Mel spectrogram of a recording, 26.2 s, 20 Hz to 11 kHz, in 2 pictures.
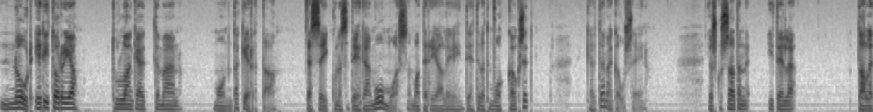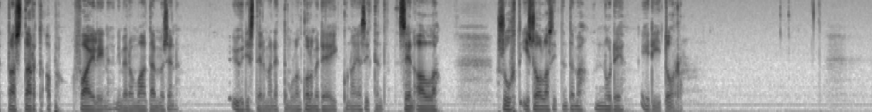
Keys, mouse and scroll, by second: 17.4 middle click, 24.8 click.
